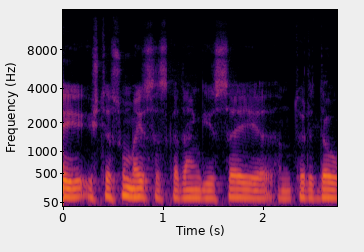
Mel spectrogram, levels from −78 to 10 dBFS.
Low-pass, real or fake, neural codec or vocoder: 14.4 kHz; real; none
